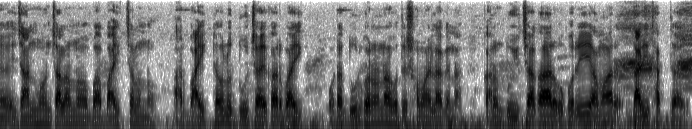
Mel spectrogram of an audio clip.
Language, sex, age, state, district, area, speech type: Bengali, male, 30-45, West Bengal, Cooch Behar, urban, spontaneous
